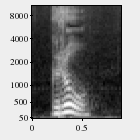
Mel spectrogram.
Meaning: 1. grey 2. boring, dull; with a boring appearance
- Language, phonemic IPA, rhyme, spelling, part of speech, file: Swedish, /ɡroː/, -oː, grå, adjective, Sv-grå.ogg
